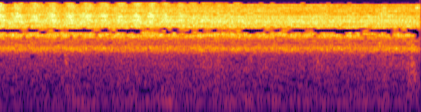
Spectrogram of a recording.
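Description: Steady, even hiss like static, strongest in the upper range, with no distinct calls, knocks or other events.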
